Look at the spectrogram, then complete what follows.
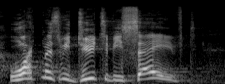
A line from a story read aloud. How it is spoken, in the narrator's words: convicted of their sin before a holy God, and they cried out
